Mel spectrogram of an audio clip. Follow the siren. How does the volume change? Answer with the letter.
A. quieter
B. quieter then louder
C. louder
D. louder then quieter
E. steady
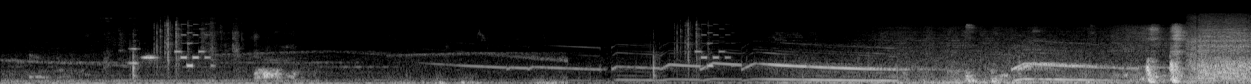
C.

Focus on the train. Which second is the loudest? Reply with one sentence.
The volume of the train peaks at 12 seconds.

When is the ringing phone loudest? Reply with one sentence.
The volume of the ringing phone peaks at 2 seconds.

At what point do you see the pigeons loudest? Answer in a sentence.
The volume of the pigeons peaks at 3 seconds.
